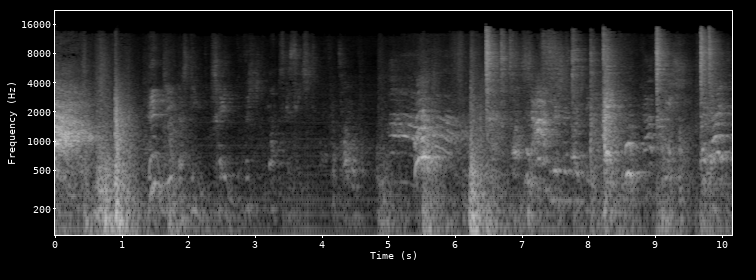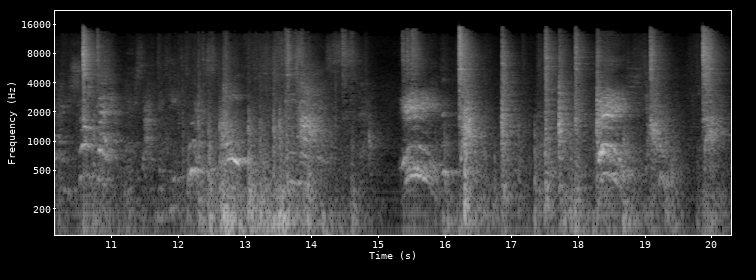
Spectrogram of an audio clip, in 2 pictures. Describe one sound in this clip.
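Actors shout with animation in a large hall.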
